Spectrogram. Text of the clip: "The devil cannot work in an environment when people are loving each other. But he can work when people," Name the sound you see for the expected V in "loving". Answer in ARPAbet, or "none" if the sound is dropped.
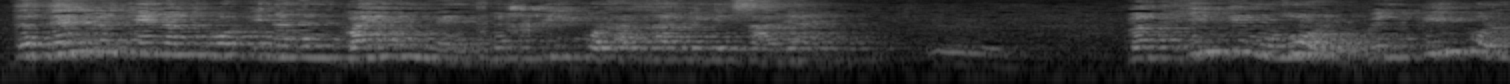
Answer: B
